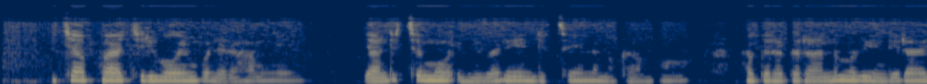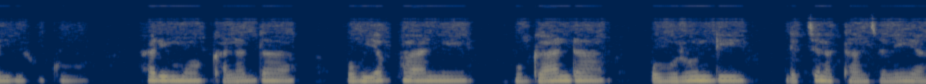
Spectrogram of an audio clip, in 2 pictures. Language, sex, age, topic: Kinyarwanda, female, 18-24, finance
